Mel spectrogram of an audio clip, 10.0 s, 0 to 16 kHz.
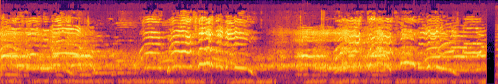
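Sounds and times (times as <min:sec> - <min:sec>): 
many voices shouting and screaming from windows at night: 0:00.0 - 0:09.7.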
